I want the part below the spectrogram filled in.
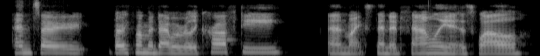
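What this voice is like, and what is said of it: Australian accent. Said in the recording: “you can probably tell from my accent, I'm not from the UK ... born and bred in Queensland in Australia”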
